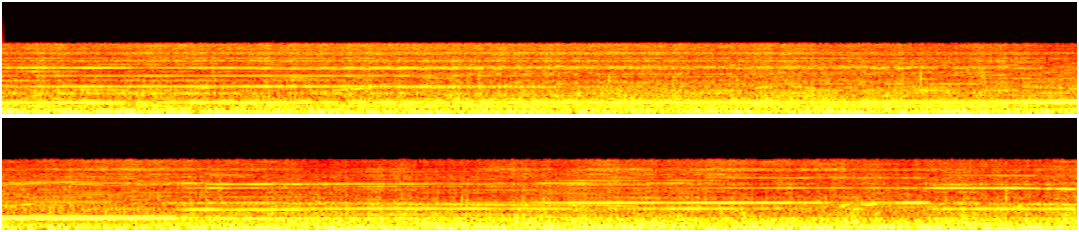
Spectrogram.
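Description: Live rock band playing loudly, a long held note sounding over the drums and bass until it stops about six seconds in.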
